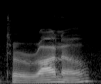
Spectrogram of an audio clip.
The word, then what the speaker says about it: Toronto: Hay que saber que Toronto, los canadienses no dicen no pronuncian la T, es Toronto.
